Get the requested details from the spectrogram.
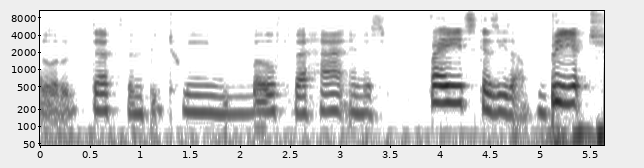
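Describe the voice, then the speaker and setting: At a fairly slow pace, a woman speaks with big swings in loudness. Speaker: streamer drawing live. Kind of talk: casual live-stream chat while drawing. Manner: loud, yelling at times.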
